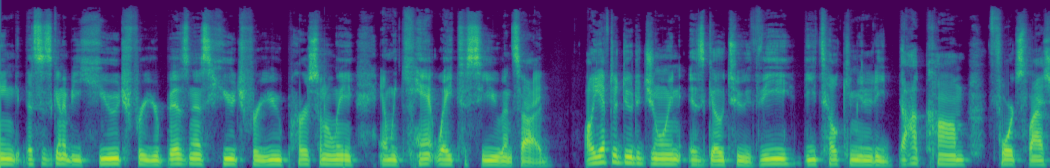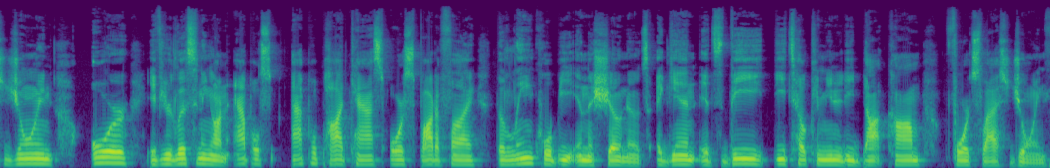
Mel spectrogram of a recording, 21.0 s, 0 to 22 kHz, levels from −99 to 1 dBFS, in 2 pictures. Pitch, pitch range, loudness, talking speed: 105 Hz, 95-115 Hz, -19 LUFS, 150 wpm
